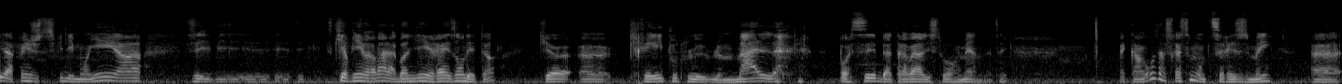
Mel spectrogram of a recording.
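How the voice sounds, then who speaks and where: A Québécois man talks off the cuff on a live stream, circling his point with restarts and fillers. His voice sits at an ordinary middle pitch for a man, and he grows earnest and pointed when he asks himself questions. A faint hum of room ambience hangs behind him. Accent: Québécois French. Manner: rambling, thinking aloud with many restarts and fillers; earnest, with bursts of emphatic rhetorical questions. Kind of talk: unscripted live commentary.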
